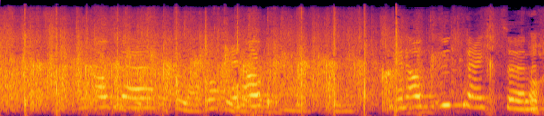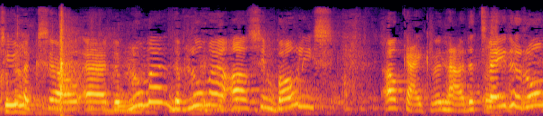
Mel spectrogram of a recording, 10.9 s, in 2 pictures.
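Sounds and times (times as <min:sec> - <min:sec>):
audience applause: 0:00.0 - 0:04.7
speech: 0:01.3 - 0:10.8.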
